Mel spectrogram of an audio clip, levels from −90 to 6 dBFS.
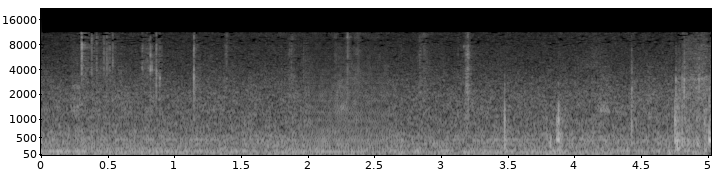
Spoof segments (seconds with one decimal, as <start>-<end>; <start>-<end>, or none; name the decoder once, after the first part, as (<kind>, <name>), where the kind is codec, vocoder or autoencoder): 2.0-2.6 (vocoder, Vocos)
